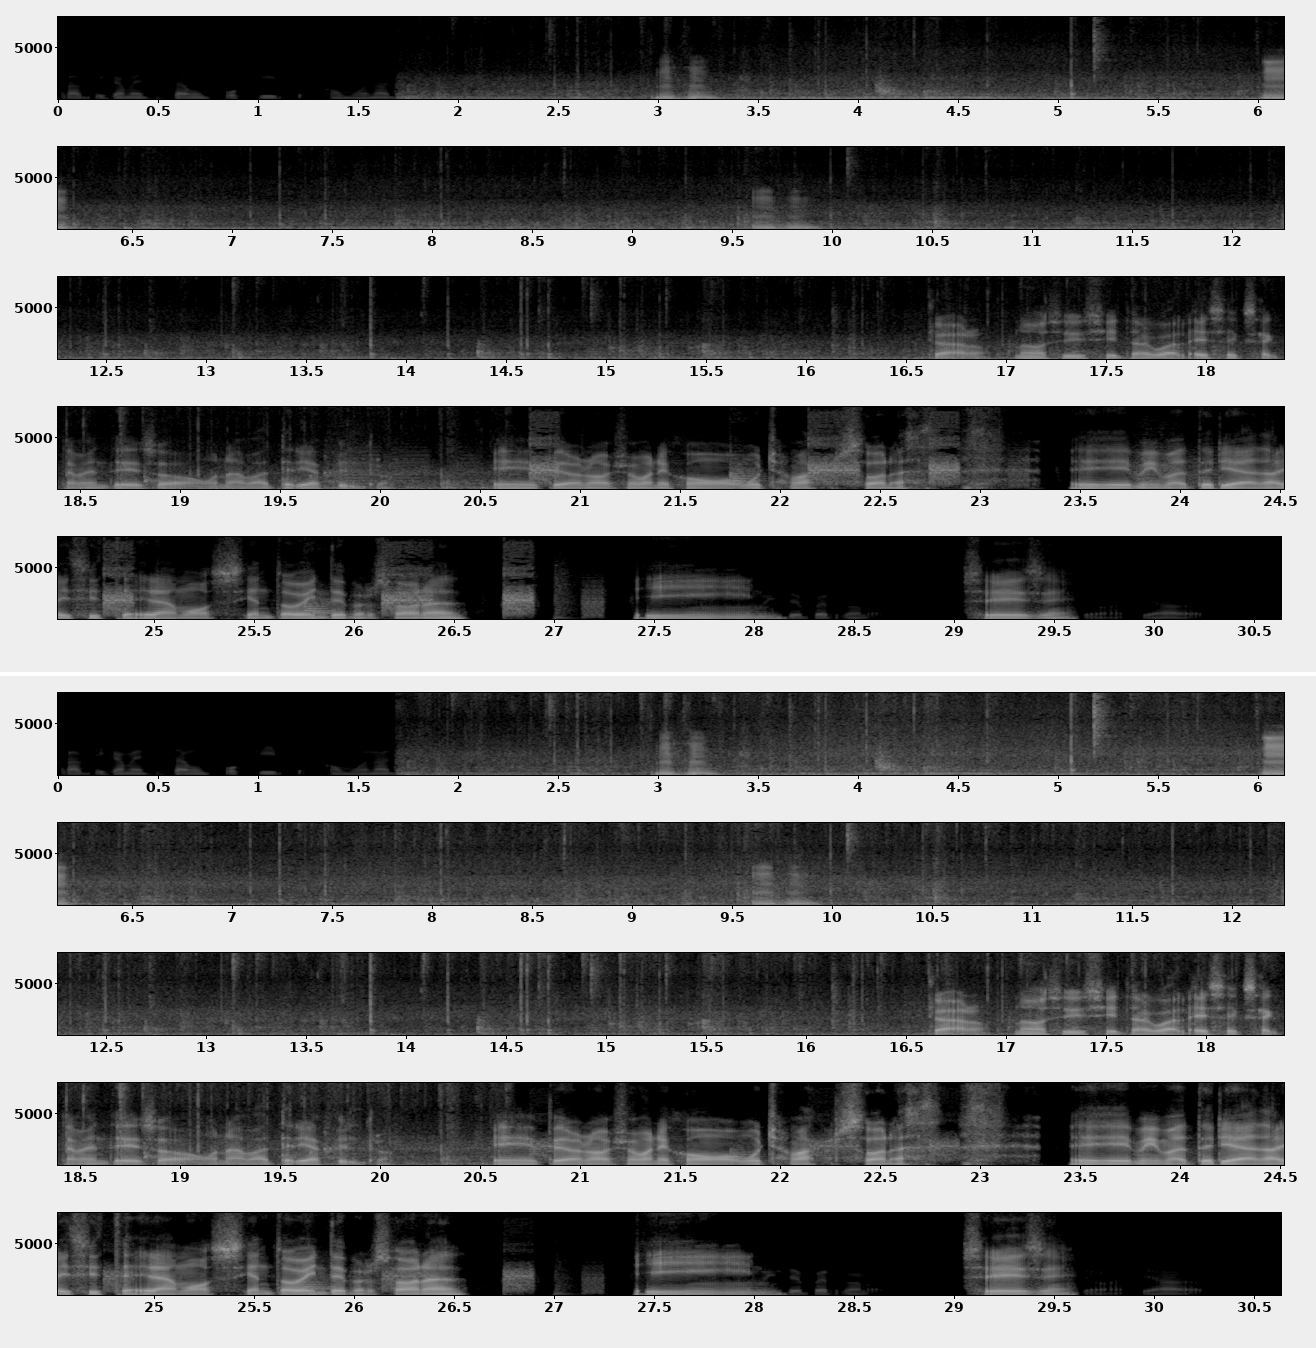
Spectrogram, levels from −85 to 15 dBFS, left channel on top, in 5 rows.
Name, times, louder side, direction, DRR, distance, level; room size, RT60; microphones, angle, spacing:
voice 1, 0.0-2.3 3.1-5.0 5.6-6.3 7.4-9.0 11.0-12.2 13.0-13.8 14.3-16.0 27.7-28.6 29.6-30.3, right 2 dB, 80° right, 5.1 m, -62 dB
sound 1, 1.7-20.7, right 3 dB, 50° right, 1.8 m, -45 dB
voice 2, 3.0-3.3 6.0-6.2 9.6-9.9 16.6-20.1 20.6-26.6 27.4-28.1 29.1-29.6, right 4 dB, 35° right, 0.4 m, -30 dB
sound 2, 12.2-23.3, left 1 dB, 65° left, 5.2 m, -61 dB
sound 3, 19.8-21.0 21.7-22.4 22.7-23.2 23.7-25.0 25.7-26.4 26.7-27.2 27.6-27.7, left 6 dB, 80° left, 2.5 m, -43 dB
head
